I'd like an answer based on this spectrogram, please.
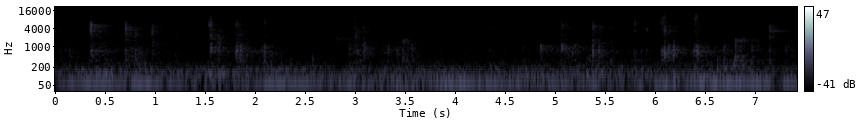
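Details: A pet Himalayan marmot (Marmota himalayana) eating pineapple indoors, with quick wet crunches and clicks over a steady low hum.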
